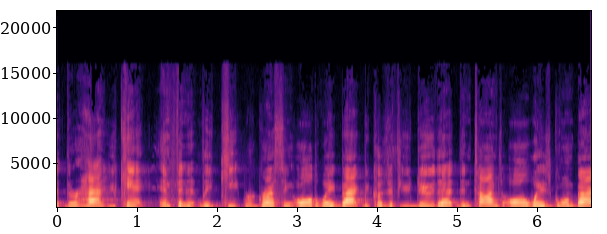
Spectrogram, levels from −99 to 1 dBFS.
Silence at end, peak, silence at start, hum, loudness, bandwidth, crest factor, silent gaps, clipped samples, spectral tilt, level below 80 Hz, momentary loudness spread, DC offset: 0 s; 0 dBFS; 0 s; none; -20 LUFS; 13 kHz; 18 dB; none; under 0.1%; -6 dB/octave; -64 dBFS; 11 LU; under 0.1%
